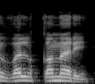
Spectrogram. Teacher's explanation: جو الف ہے اس کو نہیں پڑھا جائے گا، صرف لام کو پڑھا جائے گا۔ لام کو پہلے والے حرف کے ساتھ ملا کر پڑھیں گے، الف کو چھوڑ دیں گے، جیسا کہ والقمر، کہ والقمر میں قاف حروف قمری ہے، اس لیے ہم نے لام کو پڑھا واو کے ساتھ ملا کر اور الف کو چھوڑ دیا۔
